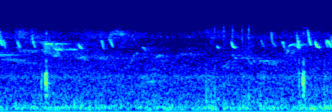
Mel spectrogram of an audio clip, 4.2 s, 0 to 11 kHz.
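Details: Young bantam Rhode Island Red chicks about 11 days old on a chicken ladder, giving sparse, fairly faint high peeps and short downward chirps over steady low background rumble, with two soft knocks.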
